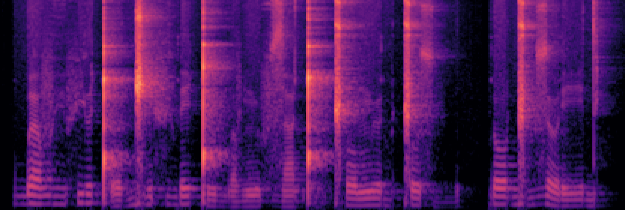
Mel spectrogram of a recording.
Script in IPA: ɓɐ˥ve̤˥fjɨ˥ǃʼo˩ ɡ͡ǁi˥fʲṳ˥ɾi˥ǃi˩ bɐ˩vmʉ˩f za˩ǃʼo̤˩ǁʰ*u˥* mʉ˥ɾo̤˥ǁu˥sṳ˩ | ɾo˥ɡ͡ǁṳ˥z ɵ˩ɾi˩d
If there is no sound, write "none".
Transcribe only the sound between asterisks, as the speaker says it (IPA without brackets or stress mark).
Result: o˥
